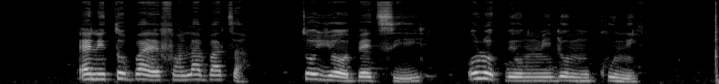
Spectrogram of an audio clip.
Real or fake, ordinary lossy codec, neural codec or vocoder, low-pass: fake; none; vocoder, 48 kHz, 128 mel bands, Vocos; none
